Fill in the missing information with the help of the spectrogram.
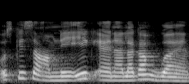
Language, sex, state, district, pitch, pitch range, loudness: Hindi, female, Bihar, Muzaffarpur, 195 Hz, 185-255 Hz, -16 LUFS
